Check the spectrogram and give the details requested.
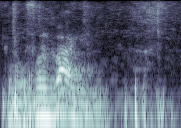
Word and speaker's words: Volkswagen: este wing min y el alemán se pronuncia la w cómo como ve volkswagen muy similar al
